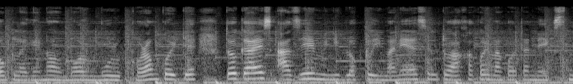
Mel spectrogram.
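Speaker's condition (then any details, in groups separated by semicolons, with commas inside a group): No condition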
